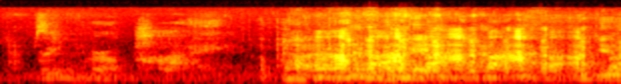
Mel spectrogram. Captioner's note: members laughs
